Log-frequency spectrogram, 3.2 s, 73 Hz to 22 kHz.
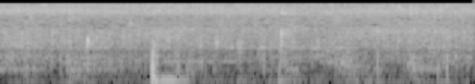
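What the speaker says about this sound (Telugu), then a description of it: "ఇలాగా 2 మినిట్స్ వేయించుకోండి, ఎక్కువసేపు అక్కర్లేదు" Prawns frying briefly in a pan with lemon: a steady, even sizzle runs throughout at close range, with a few faint stirring knocks, and no voices.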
